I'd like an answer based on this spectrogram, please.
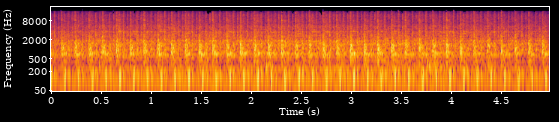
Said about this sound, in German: Dahinter sieht es sehr ländlich aus, Hühner und Katzen laufen herum, eine Maschine rumpelt laut, angetrieben von einem Dieselgenerator.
